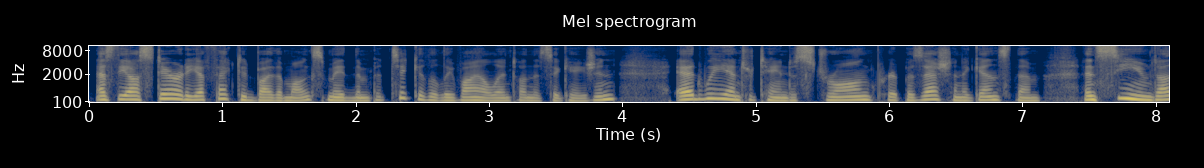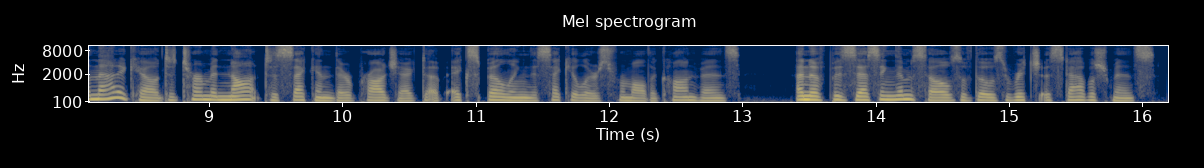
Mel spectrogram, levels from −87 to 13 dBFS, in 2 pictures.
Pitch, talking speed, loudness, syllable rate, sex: 190 Hz, 180 wpm, -20 LUFS, 5.9 syllables/s, female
